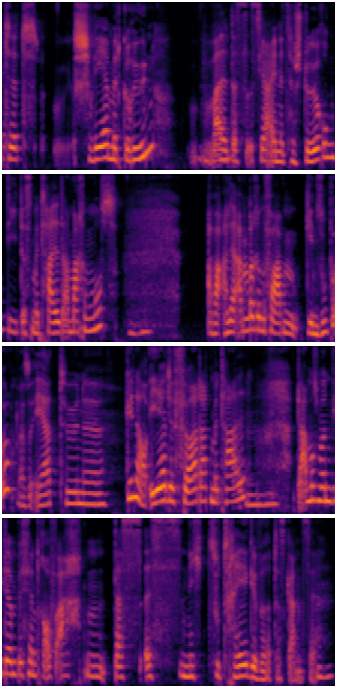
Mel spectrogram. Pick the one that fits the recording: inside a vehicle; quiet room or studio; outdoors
quiet room or studio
